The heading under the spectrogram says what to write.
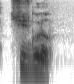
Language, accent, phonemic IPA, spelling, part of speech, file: French, France, /sys.ɡu.lo/, suce-goulot, noun, LL-Q150 (fra)-suce-goulot.wav
- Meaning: drunkard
